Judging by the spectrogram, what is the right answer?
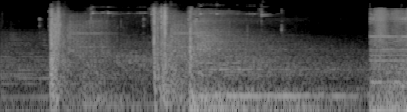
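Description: Gunfire in the shooter game Eximius: Seize the Frontline: four loud, sharp shots or short bursts at irregular intervals over a low, steady background rumble, with no talking.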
